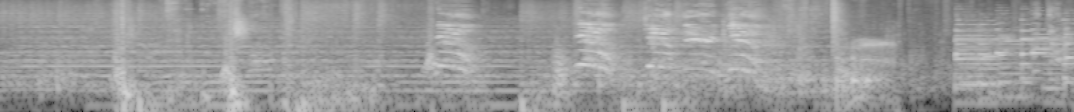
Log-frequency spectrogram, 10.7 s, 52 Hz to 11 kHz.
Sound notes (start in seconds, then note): 8.4 growling; 9.3 old timey piano music plays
